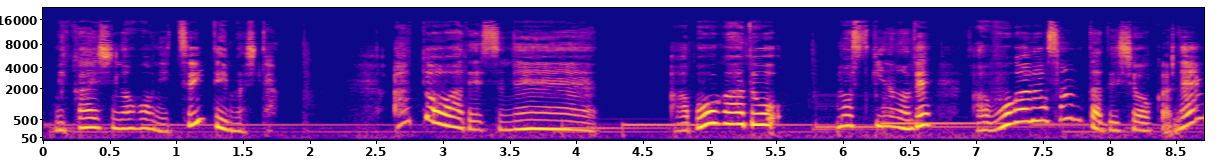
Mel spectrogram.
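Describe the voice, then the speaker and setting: A woman's voice: high-pitched, big pitch swings, moderate pace, dark tone, soft background music. A middle-aged woman hosting a podcast alone, chatting politely and speaking directly to her listeners. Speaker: podcast host introducing picture books. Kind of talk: chatty solo podcast talk.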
